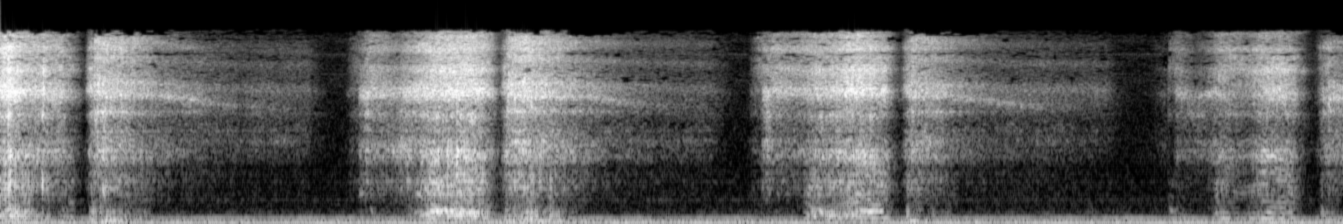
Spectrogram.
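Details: Loud, rough snoring on each breath in, about one breath every four seconds, low background hum; ordinary snoring recorded with the SnoreLab app.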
